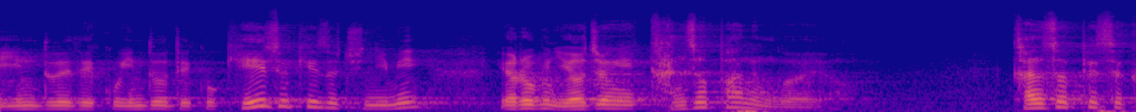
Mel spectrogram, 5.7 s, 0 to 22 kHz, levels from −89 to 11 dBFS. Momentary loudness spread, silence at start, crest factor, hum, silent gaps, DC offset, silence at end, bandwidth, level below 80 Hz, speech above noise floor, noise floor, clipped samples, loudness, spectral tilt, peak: 12 LU; 0 s; 22 dB; none; none; under 0.1%; 0 s; 14.5 kHz; -58 dBFS; 32 dB; -68 dBFS; under 0.1%; -36 LUFS; -5 dB/octave; -14 dBFS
